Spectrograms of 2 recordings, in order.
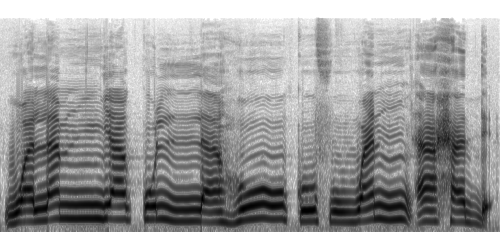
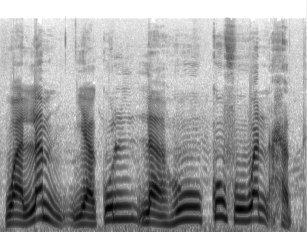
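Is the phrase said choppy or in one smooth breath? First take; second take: smooth; choppy. First: The phrase flows smoothly in one breath. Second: The phrase is broken up into choppy pieces. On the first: The speaker calls it right. "Satu tarikan nafas, satu aliran nafas" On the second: The speaker calls it wrong. "contoh yang kurang tepat, keliru ... Seperti terputus-putus"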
